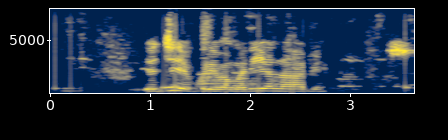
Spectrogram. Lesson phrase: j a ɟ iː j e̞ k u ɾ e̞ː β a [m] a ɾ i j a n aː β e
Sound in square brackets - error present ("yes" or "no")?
no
